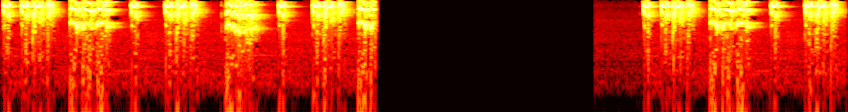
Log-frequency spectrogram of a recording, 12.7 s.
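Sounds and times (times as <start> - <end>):
mouse squeaks: 0.0 - 5.7, 9.6 - 12.7.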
